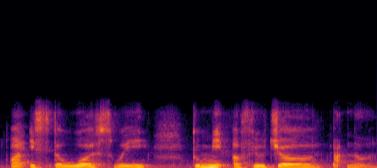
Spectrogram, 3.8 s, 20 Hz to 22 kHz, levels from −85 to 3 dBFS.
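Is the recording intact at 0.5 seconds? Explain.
Yes, but just barely. A short stall from a late packet runs from 0.39 to 0.48 s. A packet arrived late and the jitter buffer emptied. The receiver stretched the last sound for about 70 ms, so it is held too long, with a slight buzz. Nothing is lost.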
